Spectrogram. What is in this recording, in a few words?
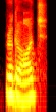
"regorge", Indian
